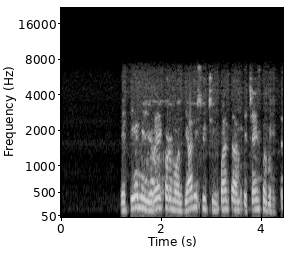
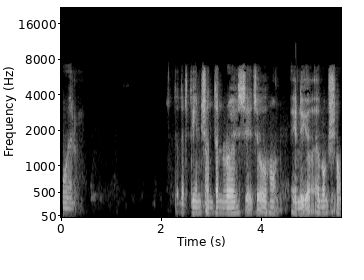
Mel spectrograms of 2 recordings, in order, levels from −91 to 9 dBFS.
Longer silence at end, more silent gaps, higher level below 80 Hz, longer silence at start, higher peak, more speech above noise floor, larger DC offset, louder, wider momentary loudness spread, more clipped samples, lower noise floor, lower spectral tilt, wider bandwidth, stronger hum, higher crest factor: about the same, 0 s vs 0 s; neither; about the same, -56 dBFS vs -60 dBFS; first, 1.2 s vs 0.05 s; about the same, -2 dBFS vs 0 dBFS; second, 55 dB vs 64 dB; neither; first, -15 LUFS vs -18 LUFS; second, 7 LU vs 13 LU; neither; second, -69 dBFS vs -83 dBFS; first, -6.5 dB/octave vs -3 dB/octave; about the same, 7.4 kHz vs 7.6 kHz; neither; second, 14 dB vs 20 dB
